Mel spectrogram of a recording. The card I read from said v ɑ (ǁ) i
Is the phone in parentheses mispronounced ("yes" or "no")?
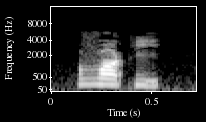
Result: yes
